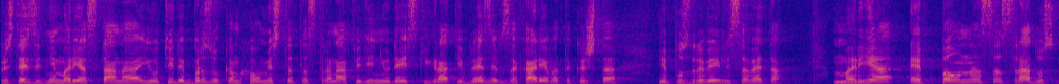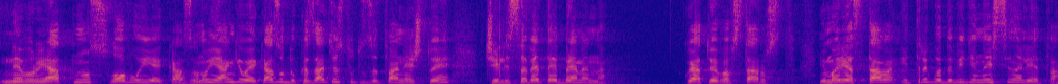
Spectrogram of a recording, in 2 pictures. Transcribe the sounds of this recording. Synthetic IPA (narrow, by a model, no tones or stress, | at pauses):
pɾɛst̪ɛzid̪nimɐɾijəst̪anəiot̪id̪ɛbɤɾzokɐmxɐlˠmist̪ət̪əst̪ɾɐnafɛd̪injud̪ɛjsk̟ʲiɡɾat̪ivlɛzɛvzɐxaɾiɛvɐt̪əkɤʃt̪ə | ipozd̪ɾɐviɛlisɐvɛt̪ə | mɐɾijəɛpɤlˠnəsɐsɾad̪ost̪nɛvɛɾojat̪noslˠɔvoiɛkazɐnoiaŋɡʲɛlˠɛkazəlˠd̪okɐzat̪ɛlˠst̪vot̪ozɐt̪ovanɛʃt̪oɛ | t͡ʃɛlisɐvɛt̪əɛbɾɛmɛnːə̰ | kojat̪oɛvɐfst̪aɾost̪ | imɐɾijəst̪avəʔit̪ɾɤɡlˠəd̪ɐvid̪inɐist̪inəliɛt̪ova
